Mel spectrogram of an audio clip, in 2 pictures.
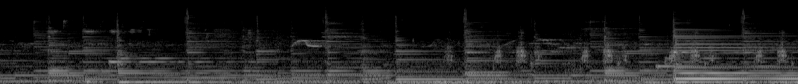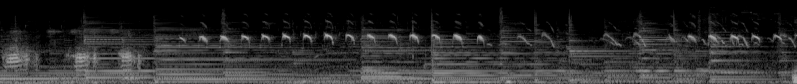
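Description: A mother duck leading her 10-to-15-day-old ducklings out of a crate on a rooftop patio, with rapid clucking and high peeping in quick bursts over background music, growing busier toward the end.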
